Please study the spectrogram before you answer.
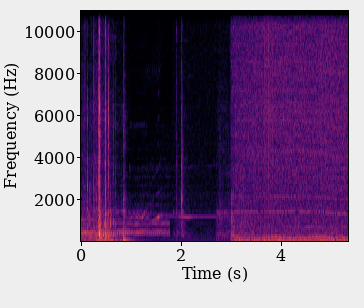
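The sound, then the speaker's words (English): A videotape is pushed into a tape player and play is pressed: mechanical whirring and clicking, then a sharp click, a short pause, and a steady hiss as playback starts. “I pushed the tape back into the machine and pressed play.”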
